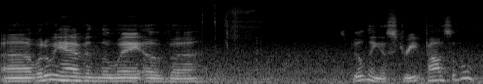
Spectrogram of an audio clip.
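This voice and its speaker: A man casually thinking aloud while playing a strategy game, halting and chuckling to himself. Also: fairly high pitch, noisy background. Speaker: gameplay commentator. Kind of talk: casual let's-play commentary.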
